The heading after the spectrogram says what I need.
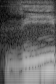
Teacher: Zi panjangkan satu alif karena ini mad tabi'i, atau gampangnya cukup diayunkan.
